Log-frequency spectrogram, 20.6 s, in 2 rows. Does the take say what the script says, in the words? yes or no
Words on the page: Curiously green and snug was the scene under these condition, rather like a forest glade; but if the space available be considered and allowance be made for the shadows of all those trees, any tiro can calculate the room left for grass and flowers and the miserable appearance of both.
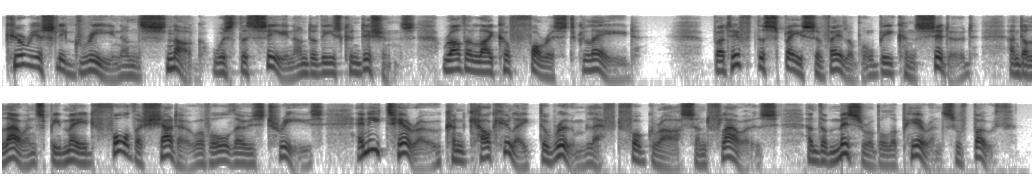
no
